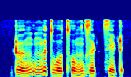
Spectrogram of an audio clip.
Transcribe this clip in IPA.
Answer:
ʈɵː˨˩˦ŋu˨˩˦ŋɵ˦˨ two˨˩˦tʰo˨˩˦ŋd͡zɯː˨ʈ t͡se˨˩˦ʈ

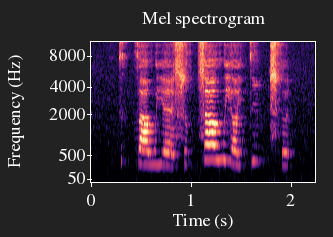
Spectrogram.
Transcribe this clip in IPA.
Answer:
t̪ɪ˥k̚t̪aː˧wjɛː˨˩ sʊ˨k̚saː˥w jɐ˨jt̪iː˥p̚t͡sʰɵ˨t̚

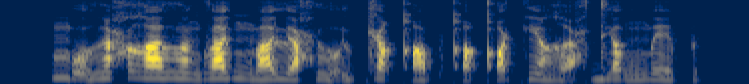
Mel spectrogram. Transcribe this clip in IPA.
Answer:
mo̰˥˩ðĩ˥ħʁa˥ðɐ̃˥˩ ɡla˥lʲŋ͡ma˩˥lʲɐ˩˥ħ ðo̰˩˥lʲkʲa˥˩qʼa˩˥p qʼḛ˩ qʼo̰˥kʲẽ˥˩ʁḛ˩˥ħ djɐ˥˩ŋ͡me˥˩p

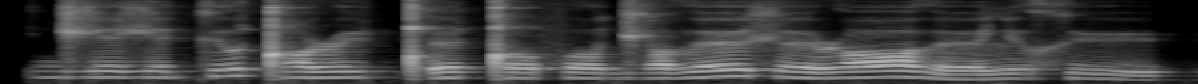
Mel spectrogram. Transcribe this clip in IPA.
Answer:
d͡ʒɪʒɪ kʲʊɡ͡ǃɔɹy ǃʼøǃofod͡ʒɔ ðøʃø ɹɔ ðølʲʊ xy

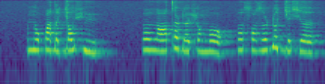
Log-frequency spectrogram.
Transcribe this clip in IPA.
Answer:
nɔpidˤɪɟɔ ɕy | yðˤɜ tˤyɖʉɬɔŋɔ | ʉsˤozˤʉ ɖɔɟɛɕɜ

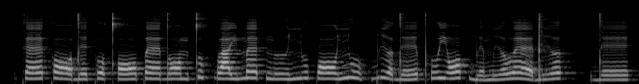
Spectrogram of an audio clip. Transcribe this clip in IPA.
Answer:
kɛː˩˧kɔː˧˩de˩ko˧˩ t̪ʰɔː˩˧pɛː˧ dɔː˧n t̪u˥˨k̚ʋa˧j mɛː˧k̚ŋɯː˩ ɲu˧˥pɔː˧ɲuː˥˨k̚bi˥˨ə̯ deː˩˧pʰu˧˥jɔː˧˥k̚ be˩mi˩˧ə̯ ʋɛː˥˨di˧˥ə̯ | deː˩

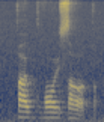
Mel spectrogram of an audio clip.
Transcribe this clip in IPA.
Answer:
qɛu̯ɡʱɔy̯ sɑq

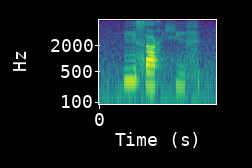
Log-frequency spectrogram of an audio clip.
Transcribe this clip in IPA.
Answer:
i˦sa˨xçi˨x

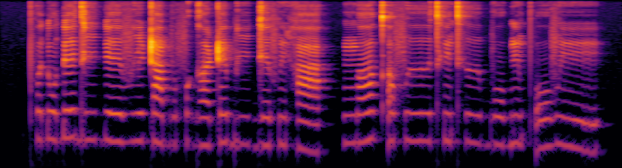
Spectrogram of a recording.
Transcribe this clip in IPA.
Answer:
pʰɵɗoɗediː ɠeːviːʈabɵ fɐɡɐːʈebiː ɡefĩ ha | ŋɐːkʼɐ fɨːtʰĩ tʰɨːboɠĩ pʼovĩː

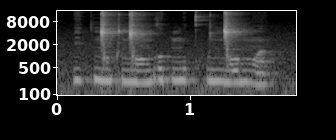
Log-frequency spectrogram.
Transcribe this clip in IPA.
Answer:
ikŋ͡ǀõk ŋ͡ǀõ ɡʷib ŋʷikʷʰɨŋ͡ǀoŋʷɐ̃

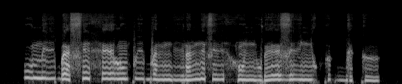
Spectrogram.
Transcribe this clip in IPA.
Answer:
u˦niː˧ɓɛ˨ sĩ˦heː˦ lũ˦piː˦bɛ˧n ŋiː˨ ɾɛ̃˦ŋĩ˦siː˧ hũ˧ ɲu˨ɾeː˦ziː˦ ɲɔ˧kɨ˧ ɡ͡be˧kɨ˨

